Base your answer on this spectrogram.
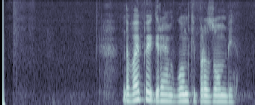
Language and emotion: Russian, neutral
